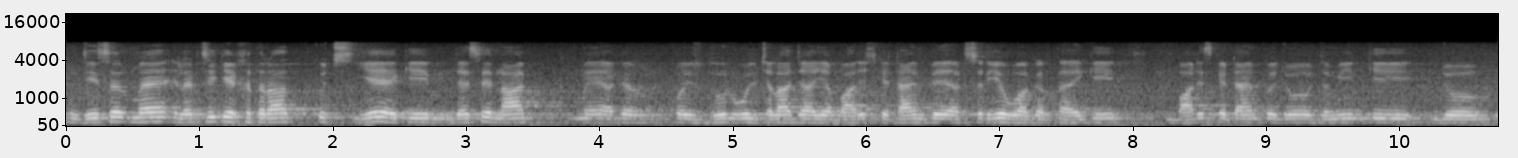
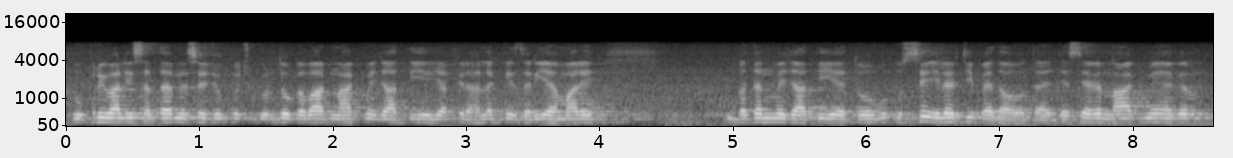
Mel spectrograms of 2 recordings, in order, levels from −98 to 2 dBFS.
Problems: constant background noise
